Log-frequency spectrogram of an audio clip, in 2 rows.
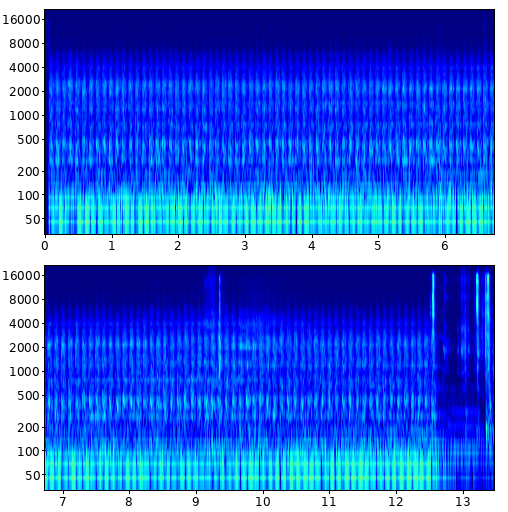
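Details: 2007 Mustang Shelby GT-H with a random hard start, usually on cold mornings or nights. A long, steady, heavy cranking rumble lasts over twelve seconds; cause unknown.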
